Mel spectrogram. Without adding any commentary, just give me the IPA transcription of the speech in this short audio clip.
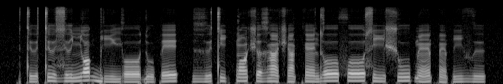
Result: t ɨ˨ t ɨ˦˨ z ɨ˧ ɲ ɔ˦ ɡ͡b iː˨ j oː˨ ɗ u˨ p e˦ | ɣ ɨ˨˦ t i˧ k͡p ɔ̃˦ ʃ ə˧ ɣ ã˦˨ ʃ ã˧ k ɛ̃˧ d oː˦ f oː˦ s iː˧ ʃ u˦ ɓ ɛ̃˨˦ p ɛ̃˨ p i˦ v ɨ˧

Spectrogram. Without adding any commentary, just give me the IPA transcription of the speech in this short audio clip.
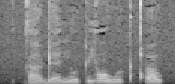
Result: k a˧˩˧ ɖ ɛ˧˩˧ n u˧˩˧ ʈ j ɔ˥˧ w u˥˧ ʈ qʼ u˥˧

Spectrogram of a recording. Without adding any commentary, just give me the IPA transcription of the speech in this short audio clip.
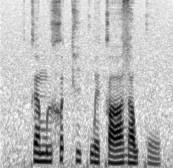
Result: k ɛ˧ m ɨ˨˦ x ə˦˥ t̚ x i˨˦ k w e˨˦ k aː˨˦ z a˨˦ w k o̤˨˩

